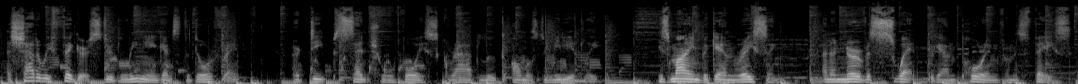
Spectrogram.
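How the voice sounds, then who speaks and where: A man's voice: fairly low pitch, normal speed. A man narrating comedic fan fiction in a mock-serious, theatrical way with wry asides. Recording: music behind the voice. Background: music.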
